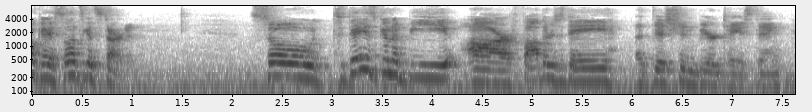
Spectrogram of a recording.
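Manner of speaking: ordinary delivery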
